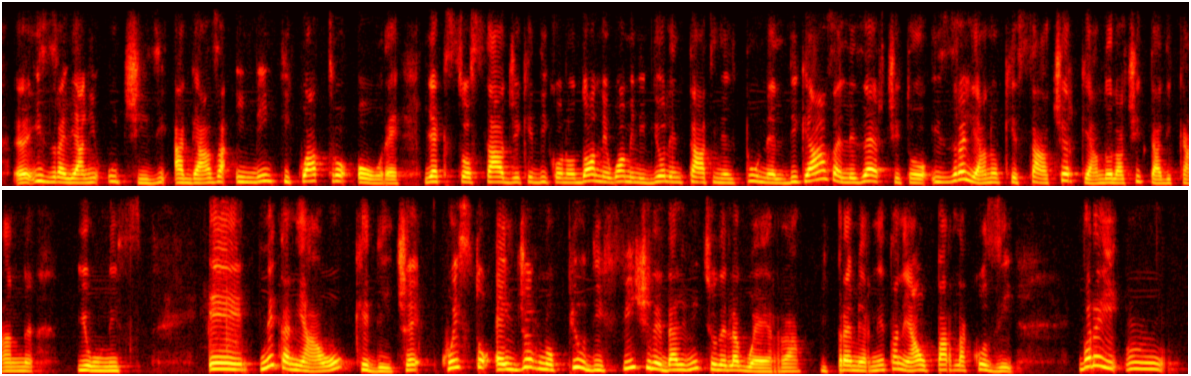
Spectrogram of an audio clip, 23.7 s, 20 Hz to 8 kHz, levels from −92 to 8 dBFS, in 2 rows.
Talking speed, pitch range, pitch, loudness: 130 wpm, 185-250 Hz, 215 Hz, -20 LUFS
